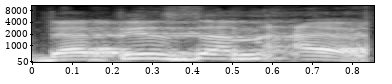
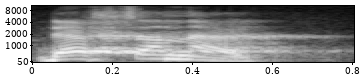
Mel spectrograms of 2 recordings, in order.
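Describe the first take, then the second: First: "That is" is said as two full words. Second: "That is" is shortened to one syllable, "that's".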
